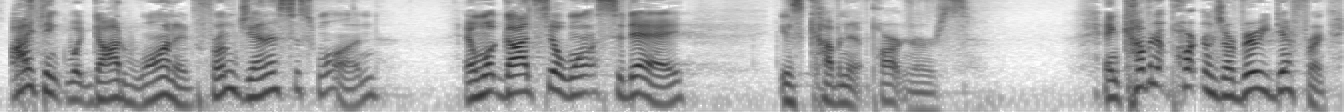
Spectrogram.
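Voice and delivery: ordinary delivery

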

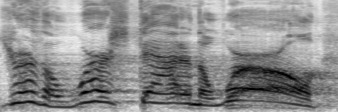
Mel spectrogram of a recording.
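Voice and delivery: high, drawn-out angry yell; wailing outburst at dad; retold yell. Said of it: "he yelled at me".

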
